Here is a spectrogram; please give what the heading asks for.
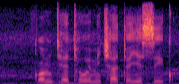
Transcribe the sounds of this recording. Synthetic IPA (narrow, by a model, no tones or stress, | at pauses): k̬ʼom̩tʰɛtʰɔwemit͡ʃʰatʼɔjesiːkʼɔ̥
